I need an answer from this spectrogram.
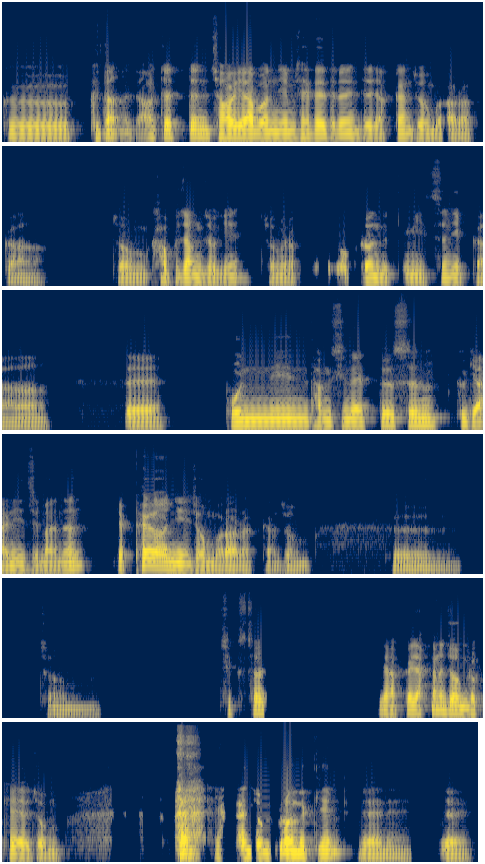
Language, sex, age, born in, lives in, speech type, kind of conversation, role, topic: Korean, male, 55-59, South Korea, United States, conversation, podcast, guest, 음식은 가족의 정체성에 어떤 역할을 하나요?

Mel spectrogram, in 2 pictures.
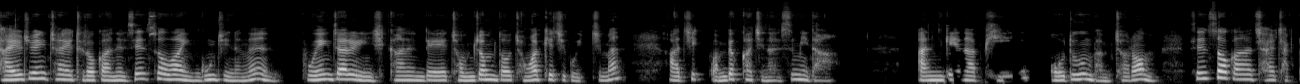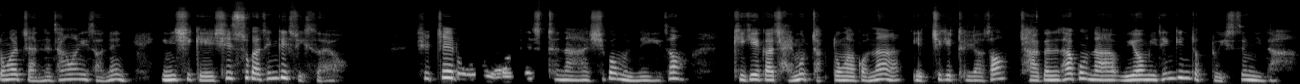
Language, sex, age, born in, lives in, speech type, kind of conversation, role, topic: Korean, female, 45-49, South Korea, France, read, expert-assistant, expert, 자율주행 자동차가 교통 안전에 미치는 영향에 대해 설명해 주세요.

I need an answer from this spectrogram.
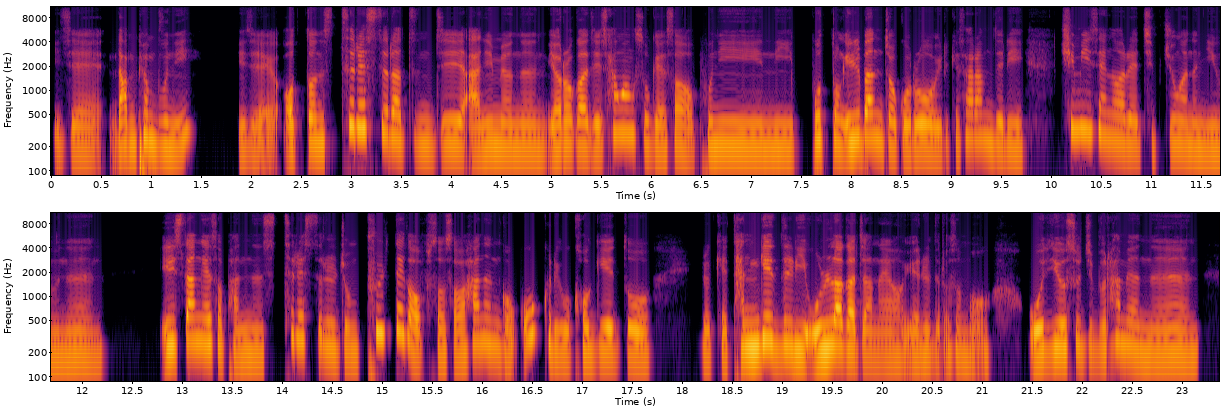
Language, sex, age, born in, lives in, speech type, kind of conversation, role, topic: Korean, female, 30-34, South Korea, Japan, conversation, advice, advisor, 연인과 다툼 없이 내 감정을 어떻게 안전하게 전달할 수 있을까요?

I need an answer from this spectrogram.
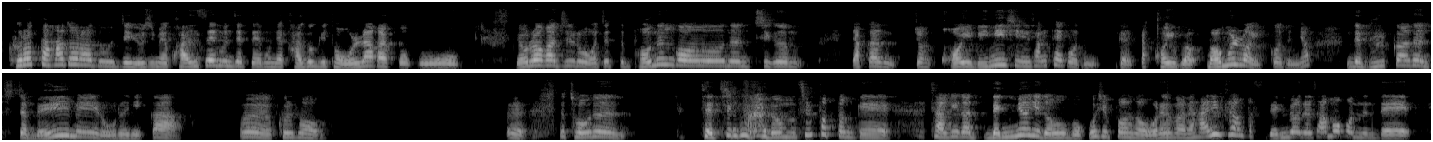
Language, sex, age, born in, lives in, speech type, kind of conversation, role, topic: Korean, female, 30-34, South Korea, United States, conversation, unstructured, none, 월급을 받아도 늘 빠듯하다고 느끼는 이유는 뭐라고 생각하세요?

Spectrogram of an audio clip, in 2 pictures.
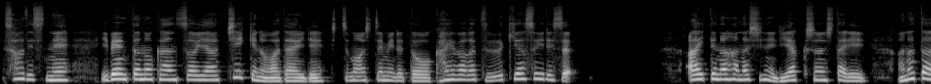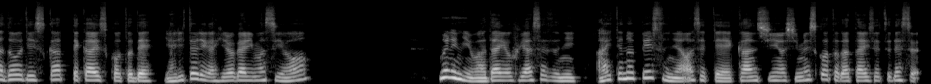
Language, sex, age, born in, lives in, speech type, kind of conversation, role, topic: Japanese, female, 55-59, Japan, Japan, read, expert-assistant, expert, 理想の住まいを選ぶとき、パートナー選びにたとえると、どんな共通点がありますか？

